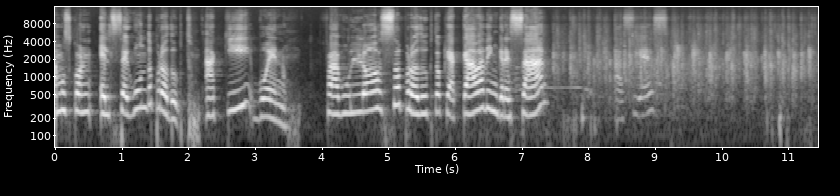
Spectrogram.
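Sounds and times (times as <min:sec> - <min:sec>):
speech: 0:00.0 - 0:09.4
applause during a product presentation: 0:07.0 - 0:11.4.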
